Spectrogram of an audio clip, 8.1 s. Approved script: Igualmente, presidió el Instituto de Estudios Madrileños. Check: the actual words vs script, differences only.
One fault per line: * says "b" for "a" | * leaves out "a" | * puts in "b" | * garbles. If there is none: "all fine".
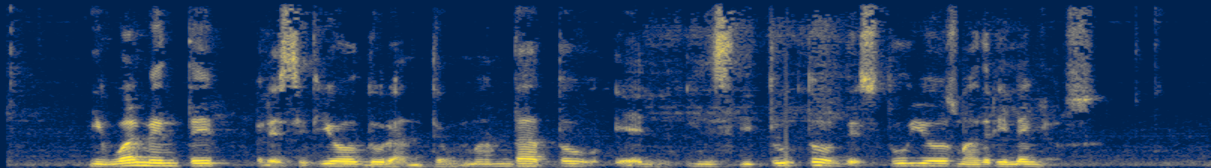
* puts in "durante un mandato"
